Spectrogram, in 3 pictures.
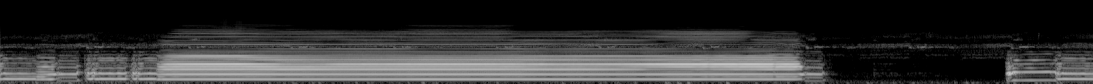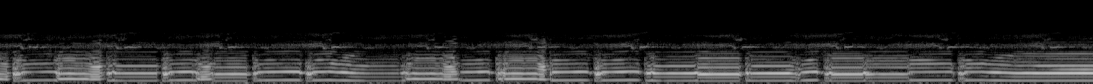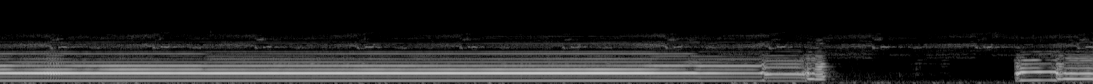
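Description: Hmong raj nplaim, a long free-reed bamboo pipe, playing a slow courting melody. It holds a long note, pauses about eight seconds in, plays a run of quick, sliding notes, and ends on a second long held note near the end.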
